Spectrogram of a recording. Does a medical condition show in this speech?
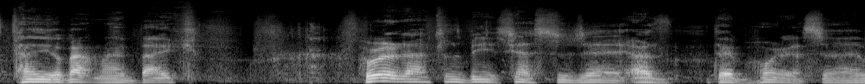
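Yes: brain injury.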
